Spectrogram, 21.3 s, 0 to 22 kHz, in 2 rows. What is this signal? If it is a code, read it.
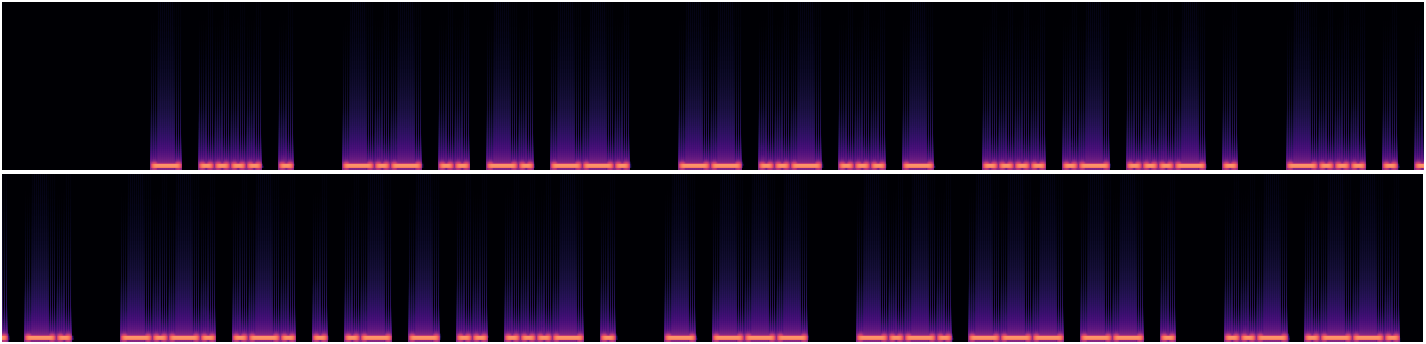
Morse code, heard as a keyed tone, about 20 wpm, 700 Hz. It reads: THE KING MUST HAVE BEEN CREATIVE TO COME UP
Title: Sentences from Top 1000 Words - Review Part 5 - 20wpm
